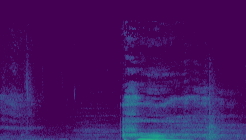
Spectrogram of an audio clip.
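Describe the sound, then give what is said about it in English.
A deep cleansing breath from a guided relaxation exercise: a quiet intake, then a loud voiced sighing exhale whose pitch slowly falls before it fades. “And join me in a nice deep cleansing breath.”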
